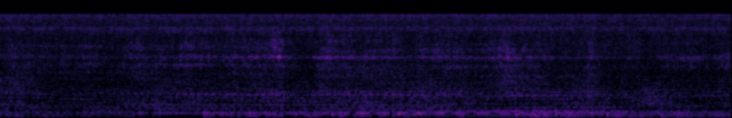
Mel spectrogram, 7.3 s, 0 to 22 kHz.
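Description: Amakusa Airline ATR 42-600 twin-turboprop airliner flying overhead: a steady low drone from its engines and propellers that grows a little louder about two seconds in.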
